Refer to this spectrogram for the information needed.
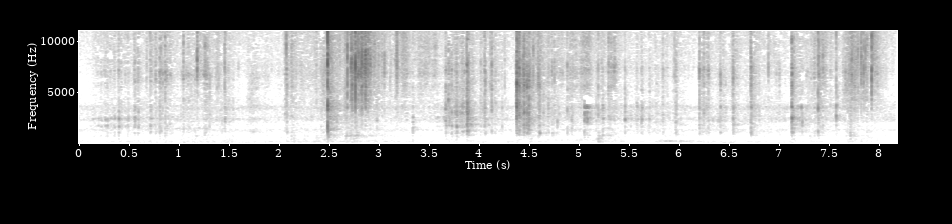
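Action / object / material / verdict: scrape / bar of soap / soap / none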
